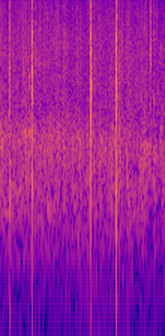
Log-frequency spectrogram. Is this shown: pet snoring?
no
